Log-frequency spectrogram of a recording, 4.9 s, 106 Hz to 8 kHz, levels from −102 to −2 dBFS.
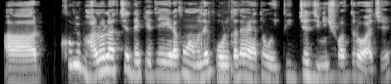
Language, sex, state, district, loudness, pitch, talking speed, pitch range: Bengali, male, West Bengal, Kolkata, -16 LUFS, 160 Hz, 160 wpm, 140-210 Hz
